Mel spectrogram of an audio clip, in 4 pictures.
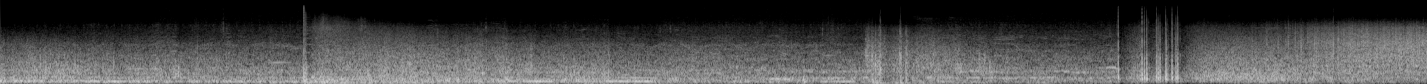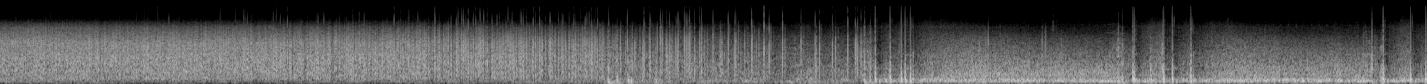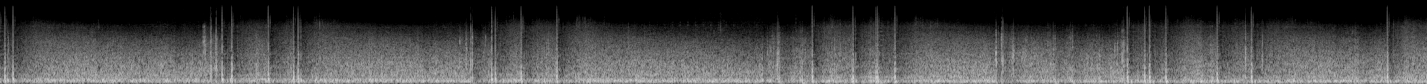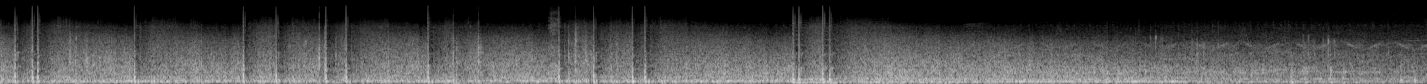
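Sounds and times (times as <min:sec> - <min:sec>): low rumble: 0:00.0 - 0:12.9.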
